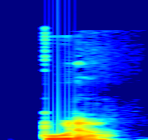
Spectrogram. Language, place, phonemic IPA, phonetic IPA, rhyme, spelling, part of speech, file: Hindi, Delhi, /puː.ɾɑː/, [puː.ɾäː], -ɑː, पूरा, adjective, LL-Q1568 (hin)-पूरा.wav
- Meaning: 1. whole 2. entire 3. complete 4. fulfilled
